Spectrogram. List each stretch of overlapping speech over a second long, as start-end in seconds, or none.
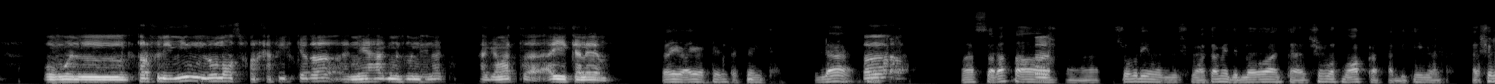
none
